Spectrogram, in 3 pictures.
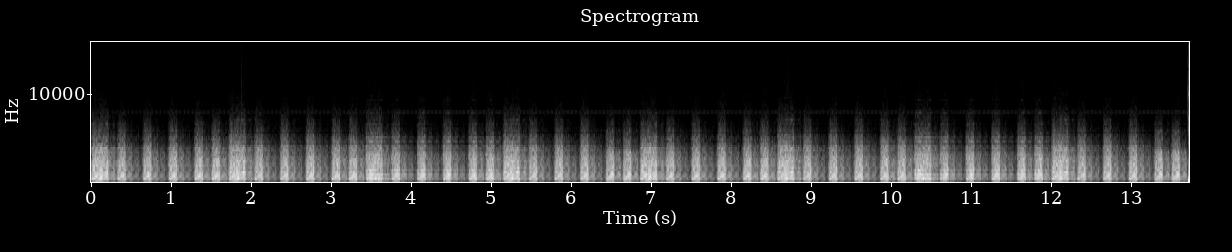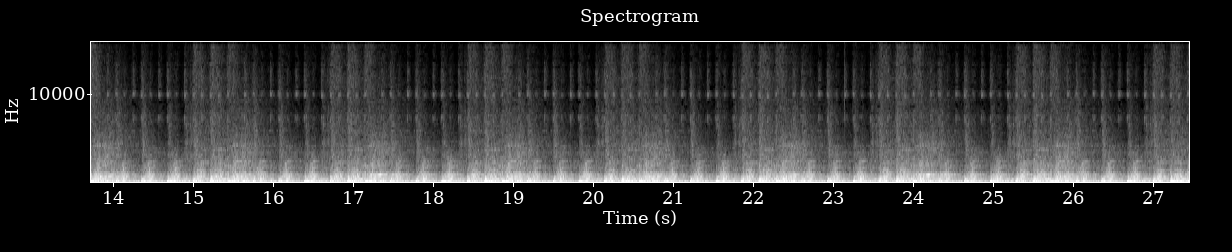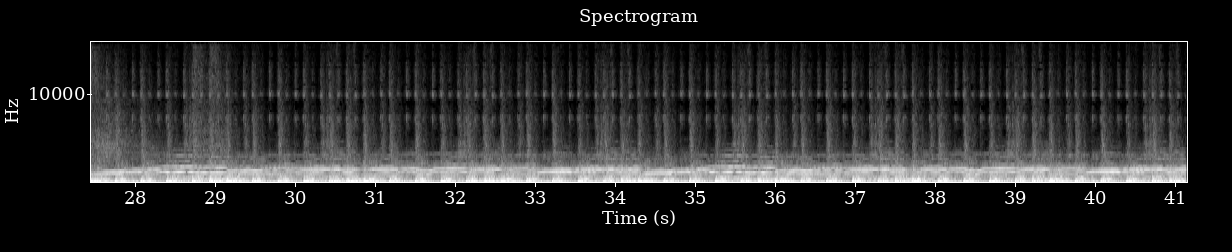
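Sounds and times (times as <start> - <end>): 
orchestral boss music: 0.0 - 41.1.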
